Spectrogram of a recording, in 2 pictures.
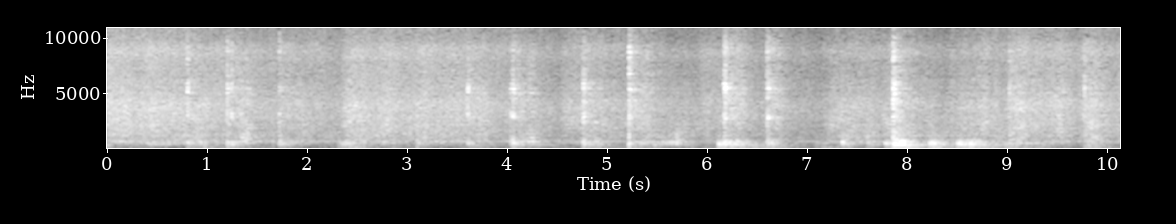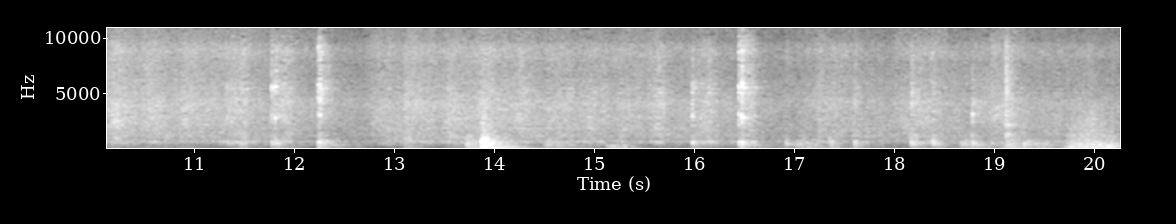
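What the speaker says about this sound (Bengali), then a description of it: "এবার সমস্ত মশলা একসাথে ভালো করে কষে নেব।" Ground spices with turmeric and cumin powder being stir-fried in a pan for a fish curry, giving a steady low sizzle broken by repeated scraping and stirring knocks, fairly close and moderately quiet, with no talking.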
